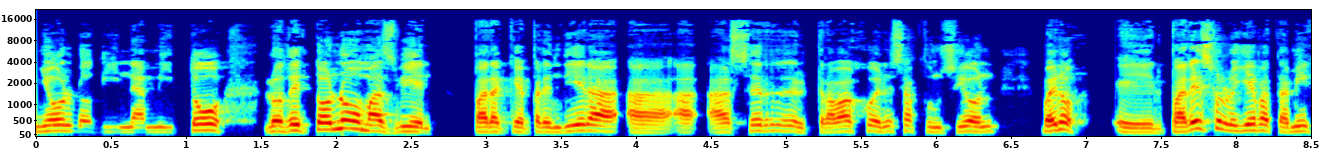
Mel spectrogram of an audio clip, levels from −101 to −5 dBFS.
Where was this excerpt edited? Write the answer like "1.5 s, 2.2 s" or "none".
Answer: none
